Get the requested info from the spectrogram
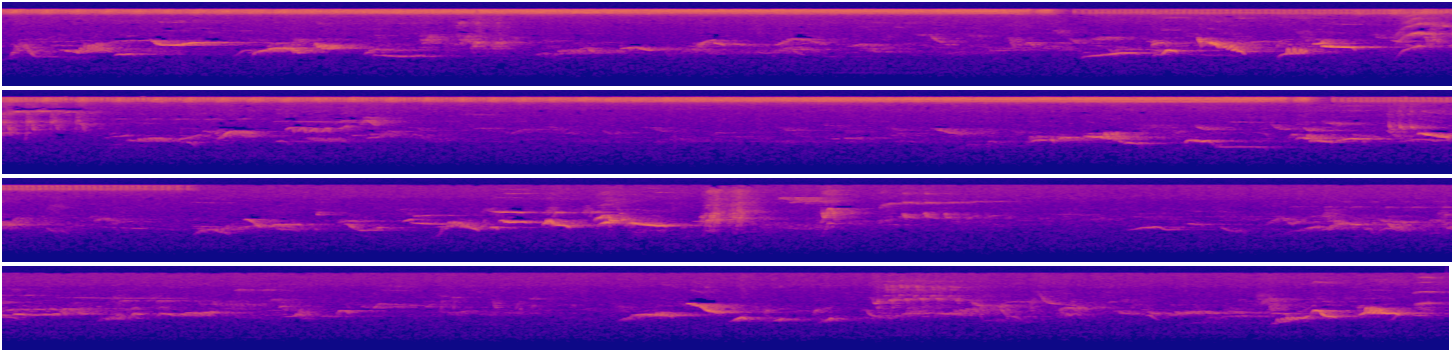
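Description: Several birds chirping and twittering in many short calls, busier in patches. A faint steady high-pitched hiss runs under them for about the first half, then stops.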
